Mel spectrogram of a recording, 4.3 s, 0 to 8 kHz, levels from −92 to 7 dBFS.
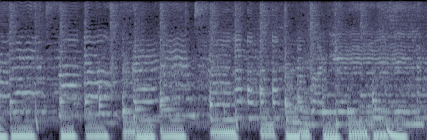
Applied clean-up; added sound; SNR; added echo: none; none; none; none.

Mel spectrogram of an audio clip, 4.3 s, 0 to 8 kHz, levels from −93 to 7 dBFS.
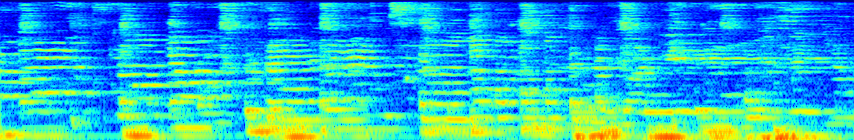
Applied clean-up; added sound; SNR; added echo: classical method WPE with log-MMSE.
